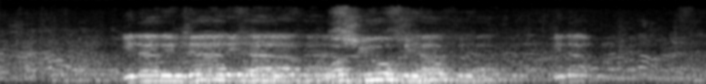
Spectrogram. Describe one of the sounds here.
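A crowd chants loudly outdoors.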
